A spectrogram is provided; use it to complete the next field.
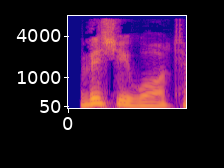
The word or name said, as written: Vichy water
